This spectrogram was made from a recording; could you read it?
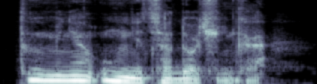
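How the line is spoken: Sighing. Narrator (Russian): она вздохнула

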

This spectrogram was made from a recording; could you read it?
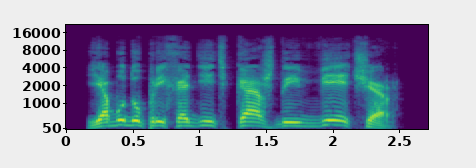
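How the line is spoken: Shouting with eerie gaiety. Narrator (Russian): со страшной веселостью кричала она

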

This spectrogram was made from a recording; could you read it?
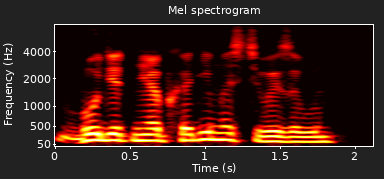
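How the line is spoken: Dry reply. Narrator (Russian): сухо ответил Тимур Ахмедович

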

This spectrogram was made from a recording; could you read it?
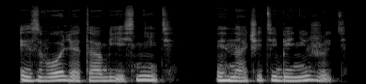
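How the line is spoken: Quiet, deadly menacing. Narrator (Russian): тихо сказал Азриэль, и в его голосе прозвучало обещание смерти

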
